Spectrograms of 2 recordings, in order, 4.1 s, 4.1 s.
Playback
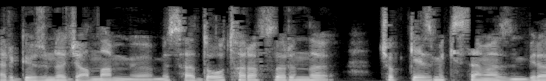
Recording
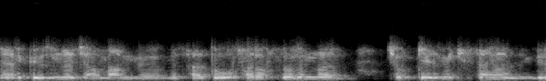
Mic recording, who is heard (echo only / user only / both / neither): echo only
